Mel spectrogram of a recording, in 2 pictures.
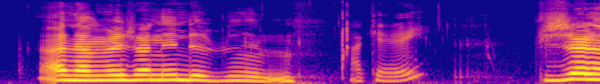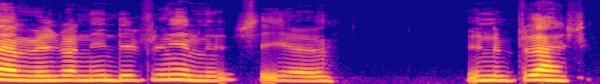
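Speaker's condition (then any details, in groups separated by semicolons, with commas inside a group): Cerebral palsy; since birth, unable to walk, personal helper comes, respite house since age 8 or 9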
